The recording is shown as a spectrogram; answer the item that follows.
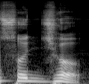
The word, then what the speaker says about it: সহ্য: চতুর্থ নিয়ম হলো হ এর পর জ ফলা থাকলে জ ফলা জ ঝ উচ্চারিত হয়। যেমন সহ্য গ্রাহ্য ইত্যাদি।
